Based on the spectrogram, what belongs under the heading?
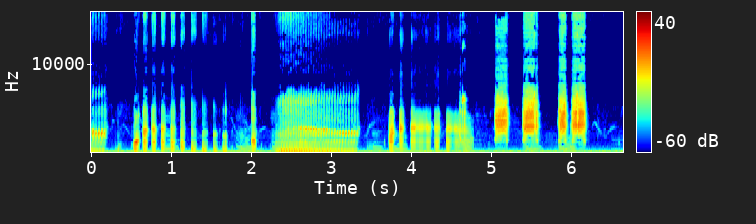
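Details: Black francolin call closing the recording as four loud, rasping notes in rapid sequence, after a busy stretch of clicking, chattering bird sounds and a brief hissing noise.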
